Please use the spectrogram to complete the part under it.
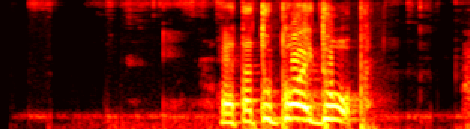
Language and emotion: Russian, angry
